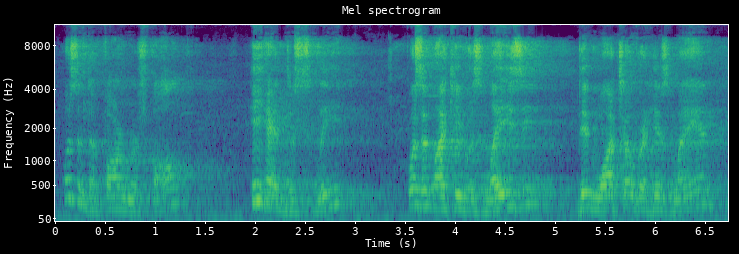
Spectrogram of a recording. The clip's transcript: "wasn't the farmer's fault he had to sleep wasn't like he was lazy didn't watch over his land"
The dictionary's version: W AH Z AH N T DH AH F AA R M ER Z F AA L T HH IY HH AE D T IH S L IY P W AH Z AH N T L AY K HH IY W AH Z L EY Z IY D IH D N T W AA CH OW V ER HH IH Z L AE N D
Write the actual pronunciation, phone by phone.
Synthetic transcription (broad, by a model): W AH Z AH N T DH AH F AA R M ER Z F AA L T HH IY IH D T IH S L IY P W AH Z AH N T L AY K HH IY W AH Z L EY Z IY D IH D N T W AA CH OW V ER IH Z L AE N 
